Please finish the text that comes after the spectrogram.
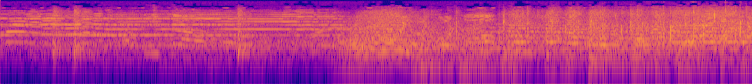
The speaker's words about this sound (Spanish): aguantando la revirada mientras suena este solo de corneta.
